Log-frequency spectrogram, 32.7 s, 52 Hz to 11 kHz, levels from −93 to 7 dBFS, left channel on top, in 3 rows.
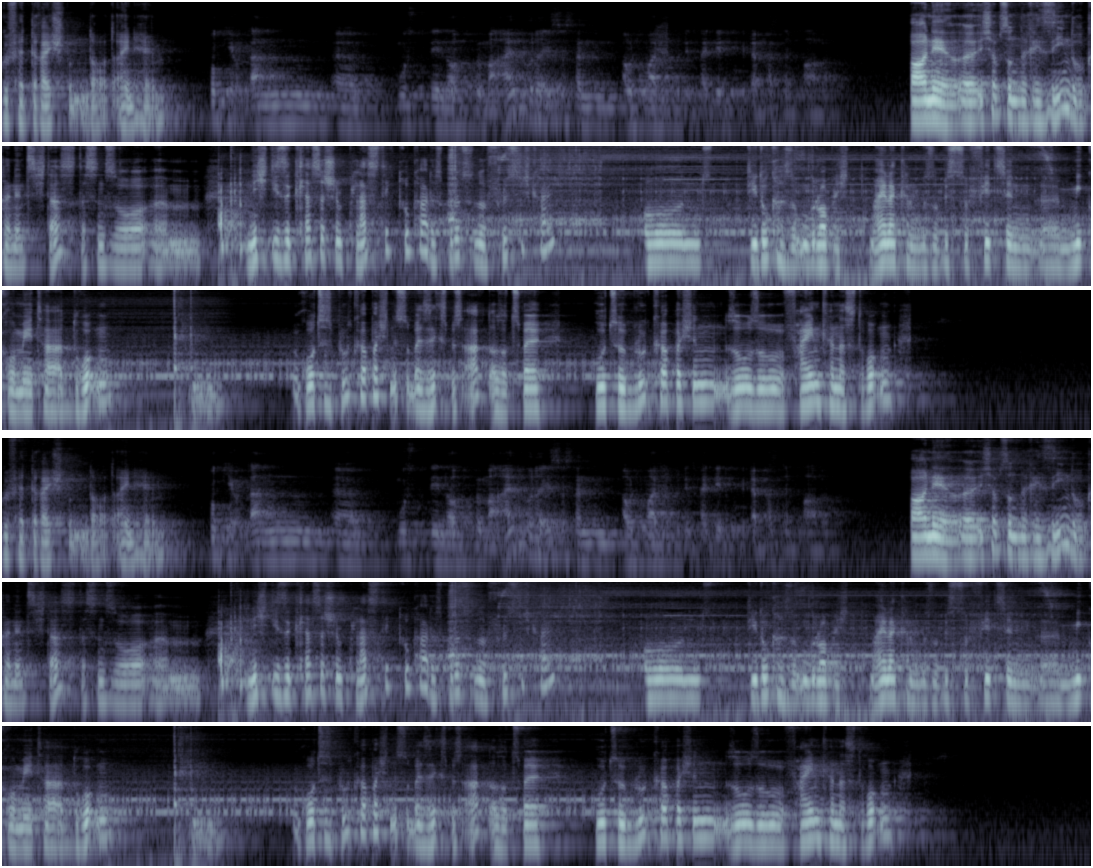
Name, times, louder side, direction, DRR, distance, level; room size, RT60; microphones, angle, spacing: voice 1, 0.0-1.6 9.1-13.1 13.3-16.5 17.3-18.0 18.3-22.9 23.7-24.0 24.7-27.2 27.7-30.9, left 3 dB, 75° left, 9 dB, 0.6 m, -29 dB
voice 2, 2.1-3.7 3.9-8.2 12.1-12.4 16.9-17.3 23.3-23.7, equal, 45° right, 0 dB, 4.0 m, -53 dB
sound 1, 13.1-23.9, left 3 dB, 45° left, 1.7 m, -42 dB
sound 2, 15.0-28.5, right 1 dB, 10° right, 1.0 m, -43 dB
27.0 x 12.0 x 8.9 m, 0.97 s
head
